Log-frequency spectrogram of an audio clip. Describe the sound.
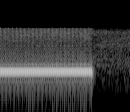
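A single steady telephone line tone plays while a call is transferred. It holds one level, mid-pitched note for just over a second on its own, then cuts off abruptly.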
